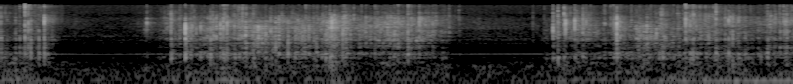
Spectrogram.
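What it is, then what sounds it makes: Sequin fabric journal cover. Long nails scratch and drag across a black, reversible sequin fabric journal cover on a notebook lying flat. Bright, crackly, rustling scrapes come in sustained bursts with quiet pauses between them.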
